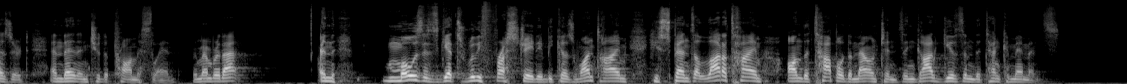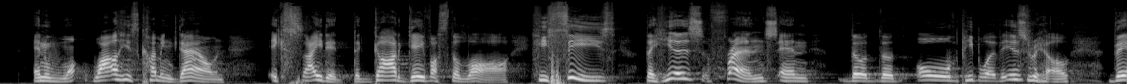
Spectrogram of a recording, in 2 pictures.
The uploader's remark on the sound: a sermon preached at ILOE Church in Bellevue, WA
